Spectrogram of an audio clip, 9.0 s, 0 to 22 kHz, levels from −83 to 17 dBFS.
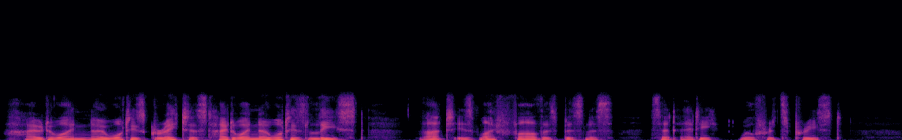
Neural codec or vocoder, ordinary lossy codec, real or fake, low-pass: none; Opus, 32 kbps; real; 7.2 kHz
